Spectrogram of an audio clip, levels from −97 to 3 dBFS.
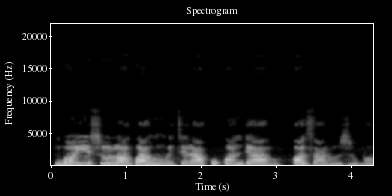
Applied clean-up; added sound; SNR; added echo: none; none; none; reverberation time 0.3 s.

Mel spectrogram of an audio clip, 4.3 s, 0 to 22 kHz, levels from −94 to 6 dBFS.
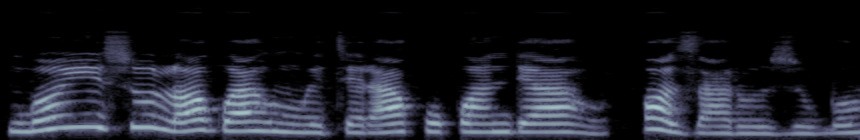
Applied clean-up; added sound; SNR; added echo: none; none; none; none.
